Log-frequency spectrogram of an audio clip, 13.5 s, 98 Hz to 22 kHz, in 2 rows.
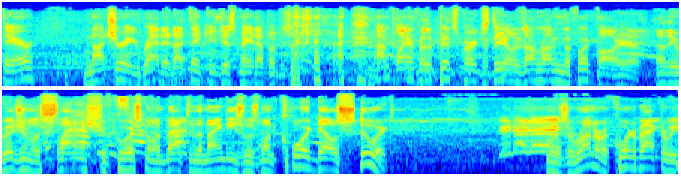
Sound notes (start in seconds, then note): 2.8 laughs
